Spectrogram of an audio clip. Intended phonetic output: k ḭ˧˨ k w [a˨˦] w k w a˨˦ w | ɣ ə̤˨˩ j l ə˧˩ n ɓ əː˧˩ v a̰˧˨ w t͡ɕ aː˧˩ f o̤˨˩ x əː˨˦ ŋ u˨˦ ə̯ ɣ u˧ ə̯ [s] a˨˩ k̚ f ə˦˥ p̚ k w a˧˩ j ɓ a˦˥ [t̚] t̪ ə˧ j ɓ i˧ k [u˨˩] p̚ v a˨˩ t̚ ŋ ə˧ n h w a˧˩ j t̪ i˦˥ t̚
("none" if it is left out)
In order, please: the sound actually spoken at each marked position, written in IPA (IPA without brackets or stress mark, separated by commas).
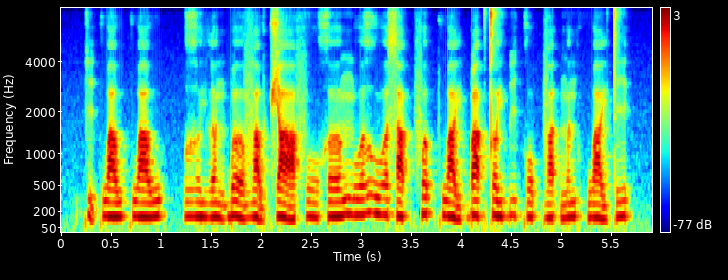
a˨˦, s, k̚, o˨˩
